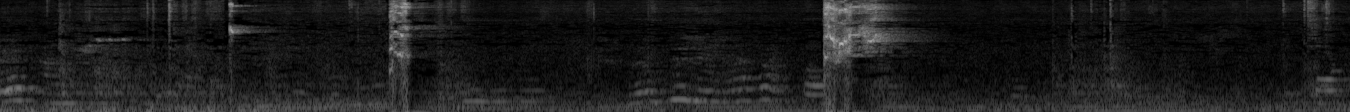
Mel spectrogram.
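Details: Lovebird, young (paud) bird, played to provoke long ngekek and ngetik trilling; a thin shrill chirp, then a longer harsh screechy burst, with soft wavering whistles and light background noise.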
